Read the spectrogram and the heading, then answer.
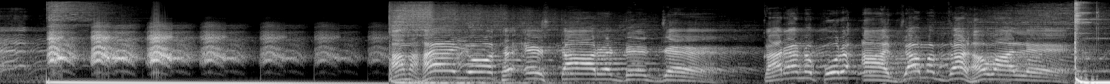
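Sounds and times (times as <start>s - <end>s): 
crow cawing: 0.2s - 3.9s
deep sustained booming bass: 0.5s - 6.0s
speech: 4.0s - 10.8s.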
